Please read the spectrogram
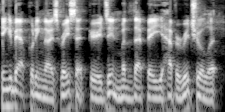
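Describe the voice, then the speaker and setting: A man's voice: sits low, fast, fairly bright tone. An Australian man co-hosting a podcast, chatting casually and easily, with plenty of fillers as he rambles. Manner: easygoing, rambling, lots of fillers. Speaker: podcast co-host.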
